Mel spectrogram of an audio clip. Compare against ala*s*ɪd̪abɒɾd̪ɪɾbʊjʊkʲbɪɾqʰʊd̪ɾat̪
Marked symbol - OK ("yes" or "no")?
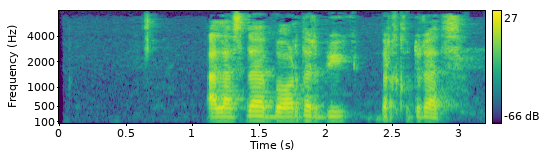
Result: yes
